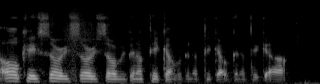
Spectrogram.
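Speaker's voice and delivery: put-on scared, apologetic tone. Retelling how the guys apologized after being confronted: imitating scared apologizing. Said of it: "They all fucking shit themselves".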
